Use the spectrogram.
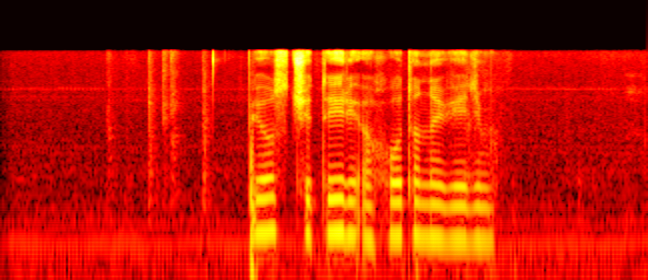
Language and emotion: Russian, sad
